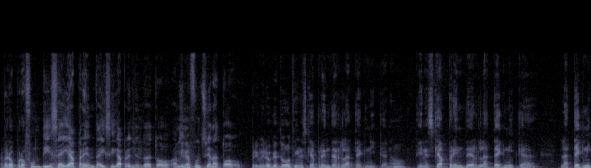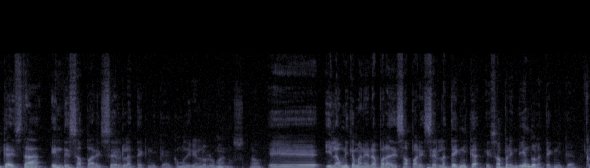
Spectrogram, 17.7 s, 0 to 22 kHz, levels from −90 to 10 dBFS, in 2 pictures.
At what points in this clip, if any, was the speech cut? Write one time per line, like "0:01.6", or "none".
0:12.8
